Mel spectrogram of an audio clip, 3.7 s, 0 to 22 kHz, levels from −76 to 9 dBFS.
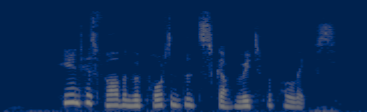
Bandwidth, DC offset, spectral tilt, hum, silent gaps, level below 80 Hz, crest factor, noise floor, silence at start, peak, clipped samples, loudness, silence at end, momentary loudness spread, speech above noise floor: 16 kHz; under 0.1%; -5 dB/octave; none; none; -70 dBFS; 18 dB; -68 dBFS; 0.6 s; -24 dBFS; under 0.1%; -40 LUFS; 0.3 s; 9 LU; 28 dB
